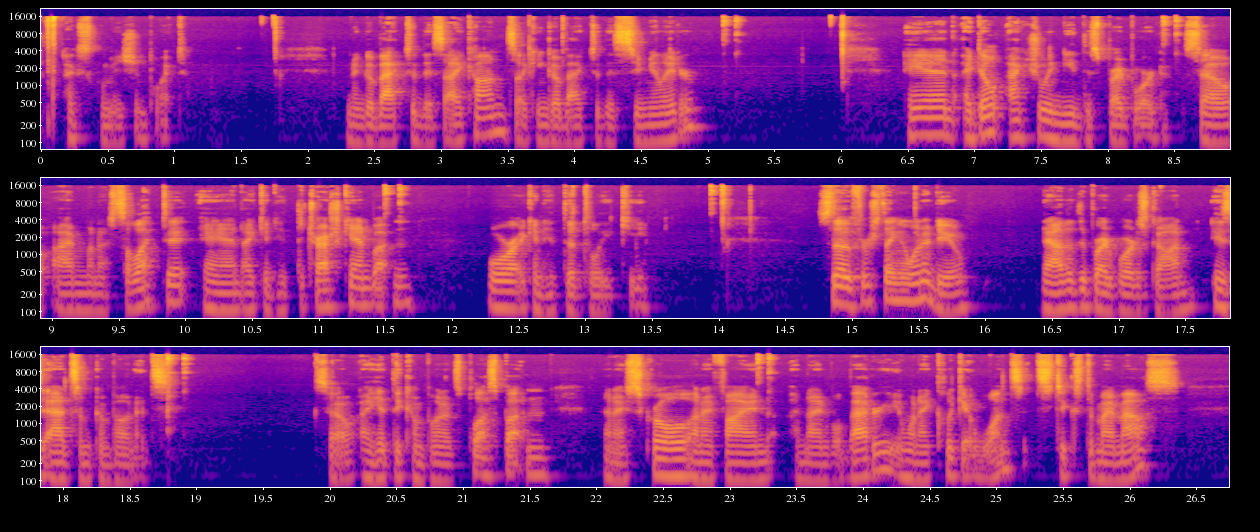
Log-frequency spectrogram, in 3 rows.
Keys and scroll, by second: 0.0 shift+1.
